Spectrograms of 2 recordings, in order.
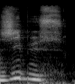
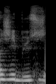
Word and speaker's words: Gibus: Les deux derniers personnages qui sont relativement souvent présentés sont Yoshi, qui est tout simplement le chef cuisinier du dirigeable, et enfin Jibus Gibus, vous prononcez comme vous voulez. Moi je préfère euh, Gibus, j'aime bien, qui est le capitaine de l'équipage.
